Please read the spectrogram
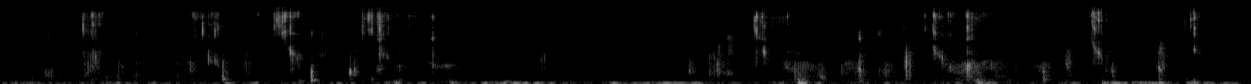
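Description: Close-miked chewing of a soft cream-filled donut: wet, sticky mouth clicks and smacks in two bouts, with a quieter stretch in between while she drinks from a glass of milk.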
